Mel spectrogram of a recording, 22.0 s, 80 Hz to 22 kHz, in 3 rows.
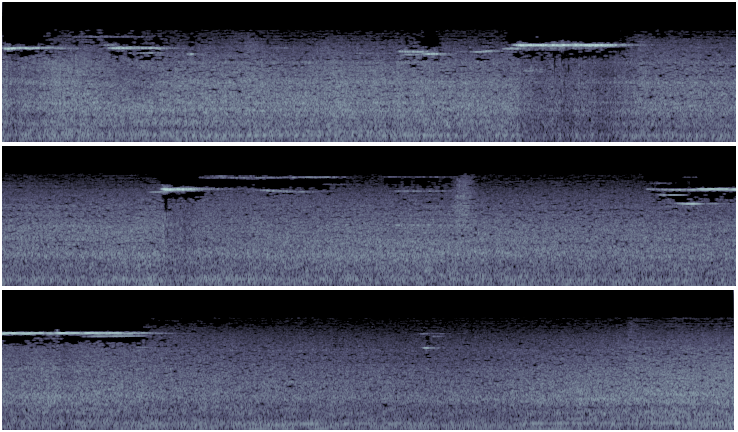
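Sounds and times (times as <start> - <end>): hum of engines and tyres: 0.0 - 22.0.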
